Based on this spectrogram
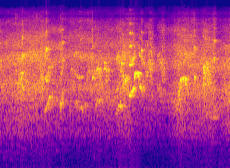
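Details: Hand-tame young cockatiels, weaned and unweaned, chattering; a busy wash of chirps with short upward whistled squeaks repeated irregularly.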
